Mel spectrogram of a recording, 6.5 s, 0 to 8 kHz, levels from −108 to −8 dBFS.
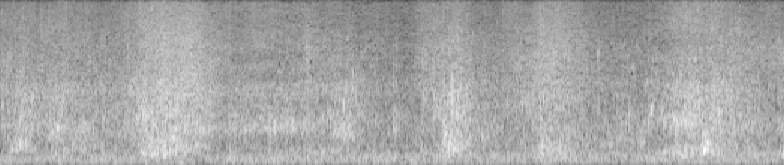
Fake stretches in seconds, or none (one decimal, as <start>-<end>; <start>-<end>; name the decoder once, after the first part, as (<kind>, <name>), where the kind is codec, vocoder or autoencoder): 1.3-2.3 (codec, SNAC)

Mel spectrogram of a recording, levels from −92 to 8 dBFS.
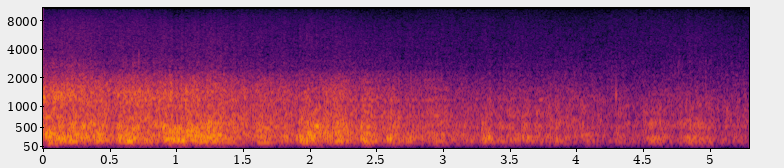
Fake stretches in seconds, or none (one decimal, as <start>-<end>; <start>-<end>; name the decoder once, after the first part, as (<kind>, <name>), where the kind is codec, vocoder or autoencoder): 0.0-1.0 (vocoder, BigVGAN v2); 1.7-2.9; 3.8-5.3

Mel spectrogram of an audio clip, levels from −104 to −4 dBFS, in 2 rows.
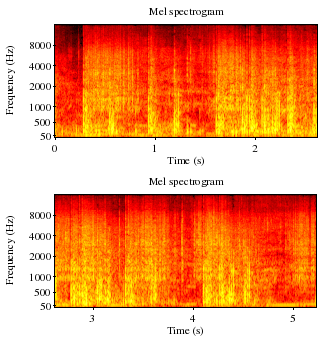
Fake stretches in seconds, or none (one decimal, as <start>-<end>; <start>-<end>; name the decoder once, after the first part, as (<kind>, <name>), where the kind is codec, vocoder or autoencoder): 0.9-3.7 (vocoder, BigVGAN v2)

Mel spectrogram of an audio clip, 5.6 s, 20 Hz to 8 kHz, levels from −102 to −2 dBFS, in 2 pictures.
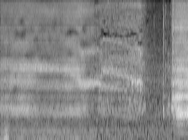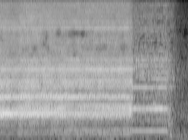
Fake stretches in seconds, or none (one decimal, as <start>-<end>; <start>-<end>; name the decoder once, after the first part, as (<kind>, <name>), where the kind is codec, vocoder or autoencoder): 0.0-1.4 (vocoder, Vocos); 2.6-4.8

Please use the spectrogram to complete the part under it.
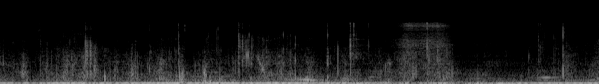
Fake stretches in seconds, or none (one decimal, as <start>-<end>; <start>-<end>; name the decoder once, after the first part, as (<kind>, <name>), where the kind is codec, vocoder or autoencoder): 4.5-5.2 (codec, ZipCodec)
